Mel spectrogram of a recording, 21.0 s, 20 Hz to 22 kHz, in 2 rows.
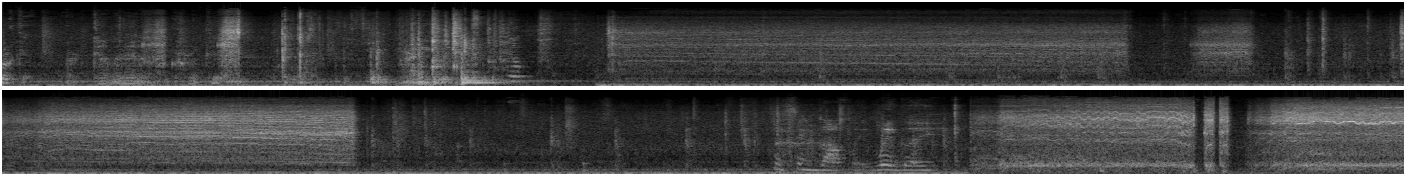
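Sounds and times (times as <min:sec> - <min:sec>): steady low hum: 0:00.0 - 0:21.0
drill-driver motor whining: 0:04.6 - 0:09.4, 0:10.5 - 0:13.2, 0:17.8 - 0:21.0.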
